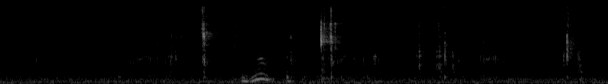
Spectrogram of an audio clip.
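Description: Close-up eating sounds: snow crab meat being chewed, with a few sharp clicks and smacks, the loudest about two and three seconds in, and a short hummed "mm" between them.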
